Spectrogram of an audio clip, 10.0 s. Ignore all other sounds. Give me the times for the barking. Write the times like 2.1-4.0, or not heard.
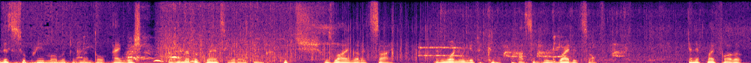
0.8-2.5, 5.5-8.3.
